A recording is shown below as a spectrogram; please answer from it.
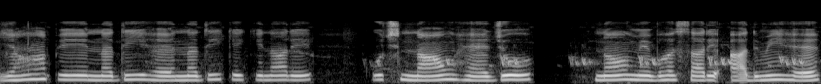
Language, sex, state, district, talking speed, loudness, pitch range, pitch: Hindi, female, Bihar, Katihar, 125 wpm, -17 LUFS, 195-220 Hz, 205 Hz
